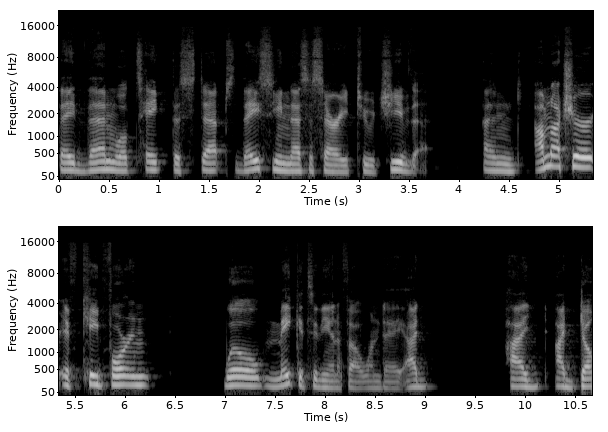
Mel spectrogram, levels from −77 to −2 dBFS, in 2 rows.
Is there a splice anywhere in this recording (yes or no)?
no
